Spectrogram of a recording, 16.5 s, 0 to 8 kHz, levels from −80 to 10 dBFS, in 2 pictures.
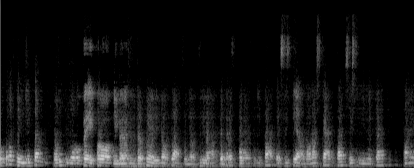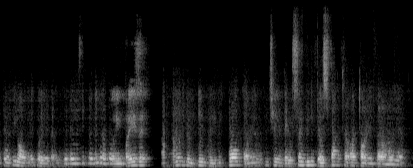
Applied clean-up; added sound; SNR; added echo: neural mask model DeepFilterNet 3.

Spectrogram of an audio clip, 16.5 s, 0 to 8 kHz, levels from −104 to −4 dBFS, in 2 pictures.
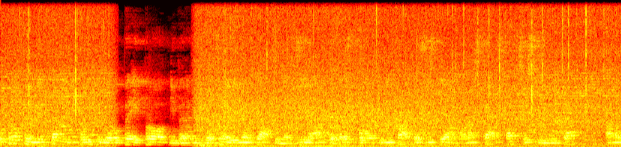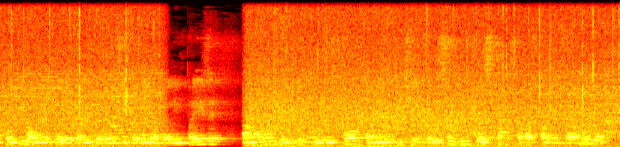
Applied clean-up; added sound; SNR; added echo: none; Rain; 6 dB; reverberation time 0.6 s.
